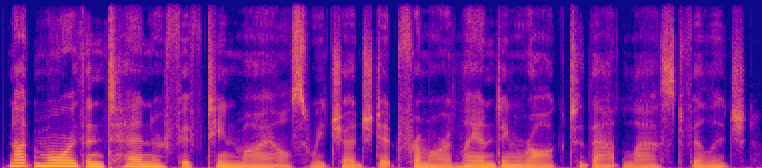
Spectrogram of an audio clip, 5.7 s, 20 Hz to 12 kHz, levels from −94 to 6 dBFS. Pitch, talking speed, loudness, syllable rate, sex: 145 Hz, 190 wpm, -19 LUFS, 4.4 syllables/s, female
